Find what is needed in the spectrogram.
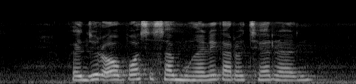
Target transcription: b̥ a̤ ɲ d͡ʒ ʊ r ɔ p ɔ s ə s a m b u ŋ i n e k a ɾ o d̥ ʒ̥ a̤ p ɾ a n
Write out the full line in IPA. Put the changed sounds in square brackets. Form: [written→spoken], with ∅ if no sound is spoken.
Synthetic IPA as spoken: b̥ a̤ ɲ d͡ʒ ʊ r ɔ p ɔ s ə s a m b u ŋ [i→a] n e k a ɾ o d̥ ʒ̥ a̤ [p→∅] ɾ a n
